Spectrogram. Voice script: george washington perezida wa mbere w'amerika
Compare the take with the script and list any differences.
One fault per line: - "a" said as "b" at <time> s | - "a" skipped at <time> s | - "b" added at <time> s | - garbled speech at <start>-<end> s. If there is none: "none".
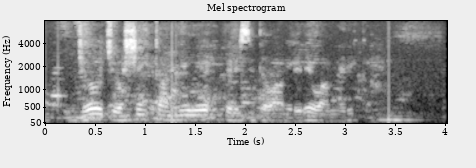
- "niwe" added at 1.4 s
